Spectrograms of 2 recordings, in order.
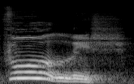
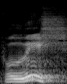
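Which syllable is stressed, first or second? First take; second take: first; second. First: The stress is on the first syllable. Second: The stress is on the second syllable. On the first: The speaker calls it right. "foolish지" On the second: The speaker calls it wrong. "이렇게 되는 게 아니란 말이에요"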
